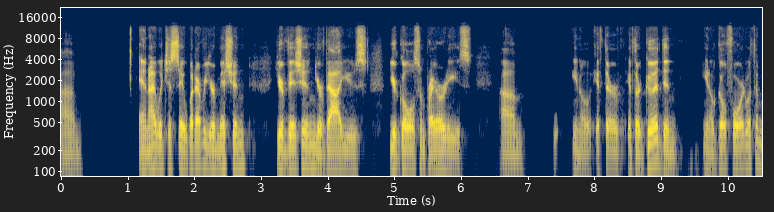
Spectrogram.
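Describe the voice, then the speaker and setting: Against a quiet background, a man speaks at a fairly quick pace. His pitch is fairly low and his intonation fairly even. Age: 60s. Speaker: emergency management chief. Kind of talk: interview. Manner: halting.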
